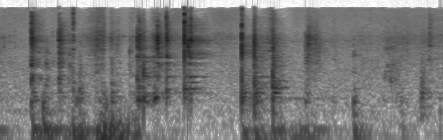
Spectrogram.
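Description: Plastic clicks and knocks from a Jobo film-developing tank and its lid being handled on a table, in several short clusters with low thumps under them.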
